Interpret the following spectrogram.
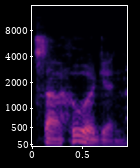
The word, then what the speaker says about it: sahuagin: According to D&D Beyond, it's pronounced Sahuagin.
